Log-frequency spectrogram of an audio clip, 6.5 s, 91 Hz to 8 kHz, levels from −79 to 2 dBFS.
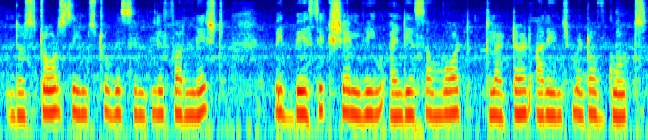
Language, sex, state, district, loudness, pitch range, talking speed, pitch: English, female, Karnataka, Bangalore, -16 LUFS, 210-225 Hz, 165 wpm, 215 Hz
